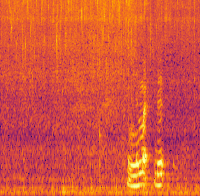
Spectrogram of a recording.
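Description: Chopped onion and tomato sizzling in hot oil in a nonstick pan with chilli and turmeric powder, stirred with a spatula: a steady crackle of frying. A voice speaks briefly about two and a half seconds in.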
